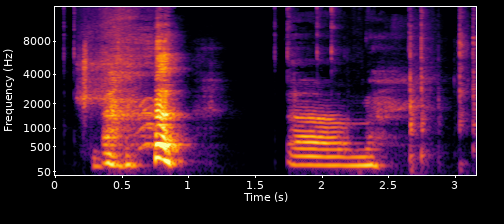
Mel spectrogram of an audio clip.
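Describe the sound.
Keyboard typing as someone jots a note down: a few faint, quick clicks near the end, following a stretch of voiced murmuring and brief talk.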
